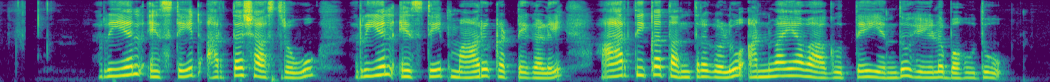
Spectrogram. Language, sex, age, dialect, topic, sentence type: Kannada, female, 25-30, Mysore Kannada, banking, statement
